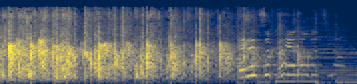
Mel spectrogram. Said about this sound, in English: All right, well, thank you very much for coming, guys. You were an awesome audience. Thank you so much for your performances. You were all wonderful. Yeah. Clap for them.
